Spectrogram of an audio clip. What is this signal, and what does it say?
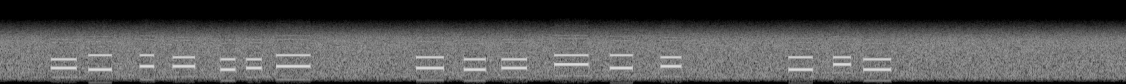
DTMF, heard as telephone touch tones, dialled by hand, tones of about 240 ms, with phone line noise. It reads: 4398149 514#68 201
